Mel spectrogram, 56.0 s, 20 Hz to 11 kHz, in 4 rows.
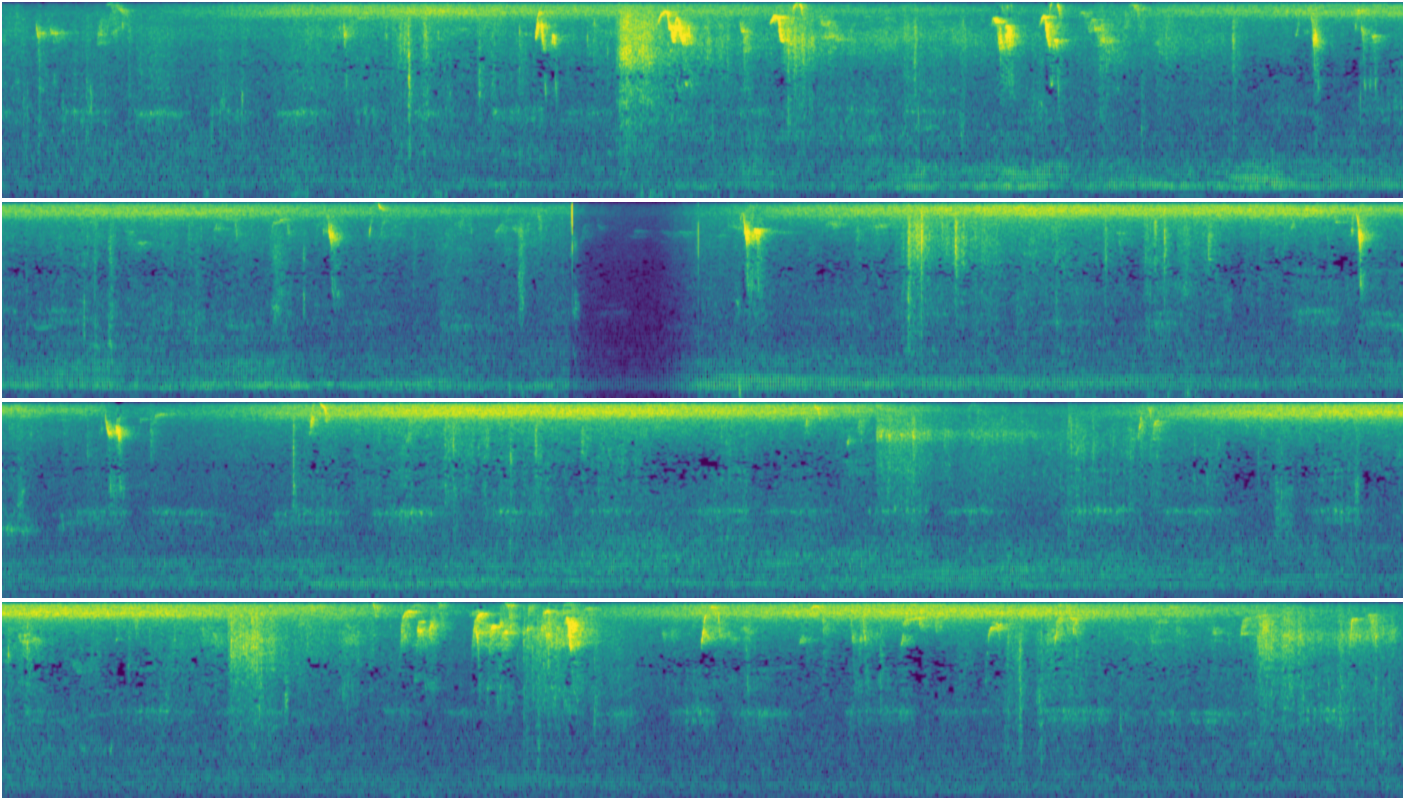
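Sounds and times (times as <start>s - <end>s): high insect drone: 0.0s - 56.0s
low engine hum: 0.0s - 56.0s.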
